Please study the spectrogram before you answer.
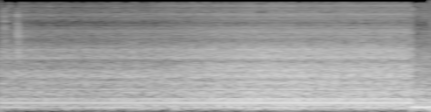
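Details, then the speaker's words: Whirlpool microwave after repair of a no-heat fault: steady low mains hum with an even drone and no rattles or buzzing while it heats water, which boils within about a minute; heating normally. "you hear it it's humming it's purring just like a cat"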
